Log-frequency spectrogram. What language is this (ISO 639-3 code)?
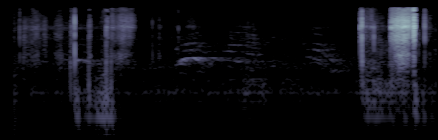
kat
